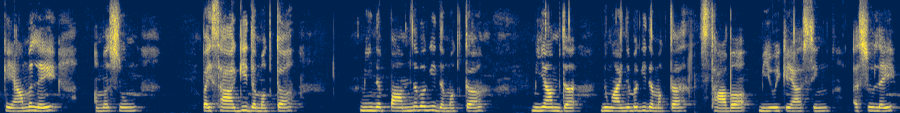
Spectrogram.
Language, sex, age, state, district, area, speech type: Manipuri, female, 18-30, Manipur, Bishnupur, rural, spontaneous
